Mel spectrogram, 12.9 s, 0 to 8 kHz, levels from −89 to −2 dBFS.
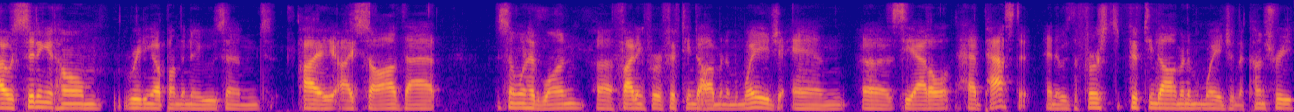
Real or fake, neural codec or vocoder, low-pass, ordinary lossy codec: fake; vocoder, 44.1 kHz, 128 mel bands, Pupu-Vocoder; 7.2 kHz; AAC, 32 kbps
